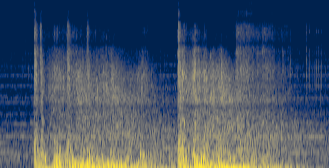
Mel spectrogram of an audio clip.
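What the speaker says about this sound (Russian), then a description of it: "Пушки по левому борту." Heavy ship cannon fire in the video game Corsairs Legacy booms out in two rolling volleys, deep rumbling blasts with echoing tails, loud and continuous throughout.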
